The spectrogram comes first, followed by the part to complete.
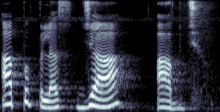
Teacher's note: पा तीसरे वर्ण से मिलने के कारण पा अपने ही वर्ग के तीसरे वर्ण यानी कि बा में बदल जाएगा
